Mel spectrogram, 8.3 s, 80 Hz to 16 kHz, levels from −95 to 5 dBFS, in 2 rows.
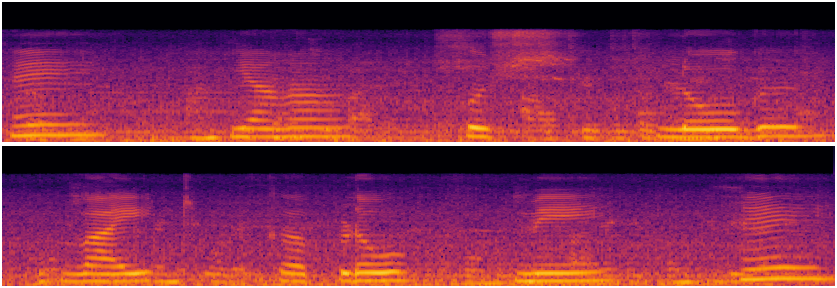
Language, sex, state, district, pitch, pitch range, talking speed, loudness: Hindi, female, Madhya Pradesh, Dhar, 210 Hz, 185-220 Hz, 60 wpm, -17 LUFS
